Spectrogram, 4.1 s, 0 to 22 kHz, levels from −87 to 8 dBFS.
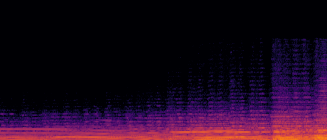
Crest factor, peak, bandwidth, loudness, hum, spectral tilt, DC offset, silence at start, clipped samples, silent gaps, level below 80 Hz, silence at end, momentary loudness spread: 18 dB; -10 dBFS; 10.5 kHz; -28 LUFS; none; -7.5 dB/octave; under 0.1%; 0 s; under 0.1%; none; -44 dBFS; 0 s; 12 LU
